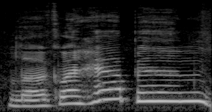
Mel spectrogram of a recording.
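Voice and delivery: surprised gasp. Acted. Grandma gasping for the kids at a turn in the story. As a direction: draw the kids in with a gasp, slowly. Gasp reading picture book aloud.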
